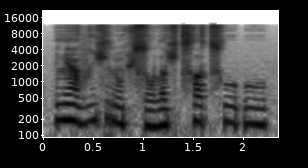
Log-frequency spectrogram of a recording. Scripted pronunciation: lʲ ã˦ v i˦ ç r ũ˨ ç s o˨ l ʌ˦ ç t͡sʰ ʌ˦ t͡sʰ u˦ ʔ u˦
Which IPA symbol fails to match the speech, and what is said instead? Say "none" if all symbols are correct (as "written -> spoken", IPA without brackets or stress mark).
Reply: ã˦ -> ã˦˨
